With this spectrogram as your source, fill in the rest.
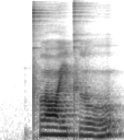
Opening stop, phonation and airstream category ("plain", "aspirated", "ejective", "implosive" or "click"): aspirated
